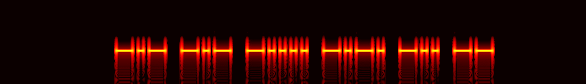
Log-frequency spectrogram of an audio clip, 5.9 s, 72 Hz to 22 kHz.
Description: Morse code, heard as a keyed tone, about 22 wpm, 700 Hz. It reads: KK6CDM
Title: USA Call Signs 22wpm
